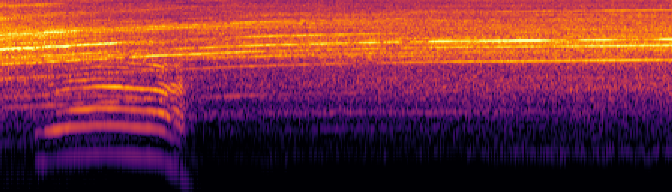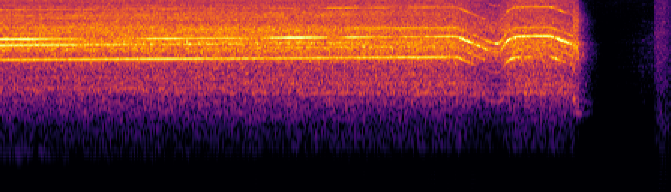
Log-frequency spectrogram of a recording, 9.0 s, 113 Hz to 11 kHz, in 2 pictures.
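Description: Kobalt 24V Max brushless power tool drives into a solid log, a loud close high-pitched whine that revs up, holds steady for several seconds, then winds down and cuts off abruptly.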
